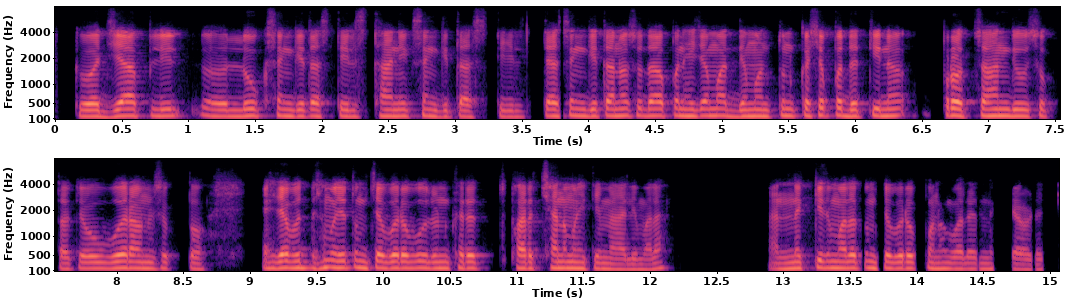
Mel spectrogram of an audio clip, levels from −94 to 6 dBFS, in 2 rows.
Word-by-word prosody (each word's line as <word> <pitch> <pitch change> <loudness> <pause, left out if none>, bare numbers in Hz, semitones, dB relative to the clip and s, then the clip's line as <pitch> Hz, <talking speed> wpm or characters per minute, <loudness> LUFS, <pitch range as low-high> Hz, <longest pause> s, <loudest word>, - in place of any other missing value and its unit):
किंवा 160 0 +4
जे 155 +2 +2
आपली 175 0 +2 0.2
अ, 185 - -4 0.2
लोकसंगीत 170 0 -1
असतील, 165 -1 -1
स्थानिक 165 +2 -2
संगीत 160 -4 -4
असतील, 150 0 -6 0.2
त्या 175 -1 +4
संगीतांना 175 0 +1
सुद्धा 180 0 +1
आपण 175 +1 0
ह्याच्या 175 +1 +1
माध्यमातून 170 0 0
कशा 175 +1 +2
पद्धतीनं 175 0 +2 0.3
प्रोत्साहन 175 -1 +4
देऊ 170 0 +2
शकता 165 -3 -5
किंवा 160 +2 -1
उभं 160 +2 +3
राहू 165 -2 +2
शकतो 155 -1 -7
ह्याच्याबद्दल 165 +3 0
म्हणजे 175 -1 +3
तुमच्याबरोबर 170 -1 +3
बोलून 165 -1 0
खरंच 165 -1 0 0.2
फार 165 -1 +3
छान 170 -1 +2
माहिती 160 -1 -1
मिळाली 135 -2 -3
मला. 135 +4 -5 0.8
आणि 145 - -4
नक्कीच 165 +2 +1
मला 170 0 +3
तुमच्याबरोबर 165 -1 0
पुन्हा 155 -1 -3
बोलायला 150 0 -4
नक्की 145 -1 -9
आवडेल. 130 0 -9
165 Hz, 165 wpm, -27 LUFS, 160-175 Hz, 0.8 s, किंवा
